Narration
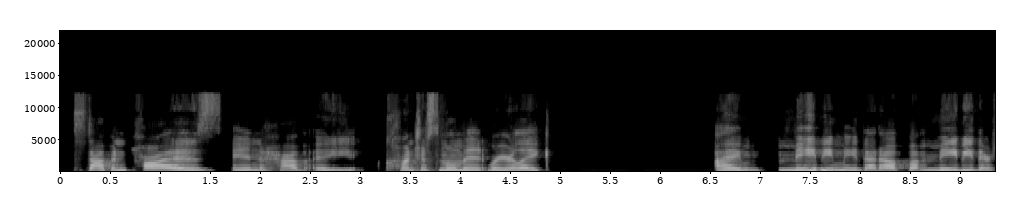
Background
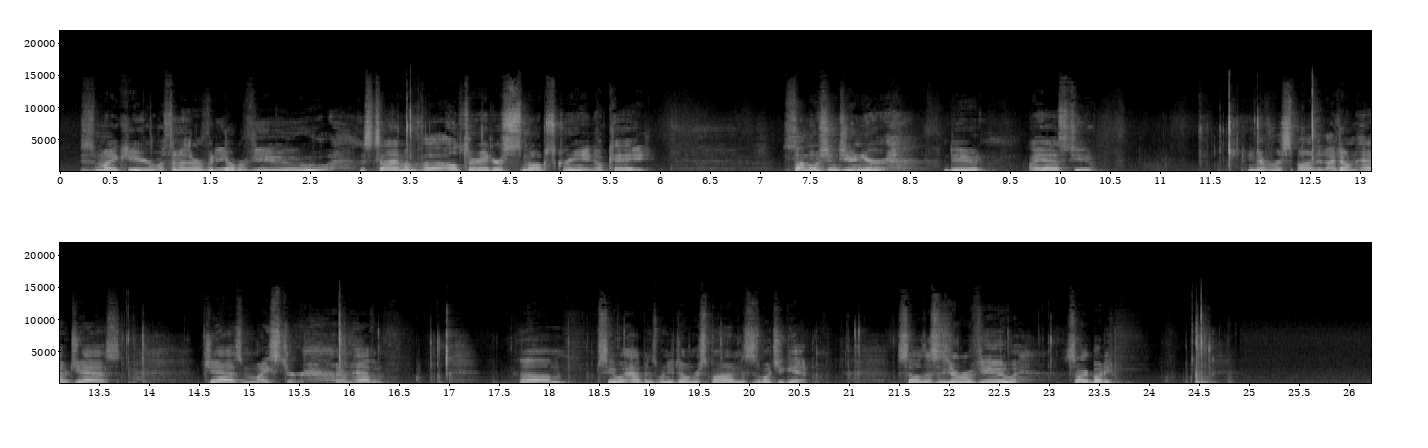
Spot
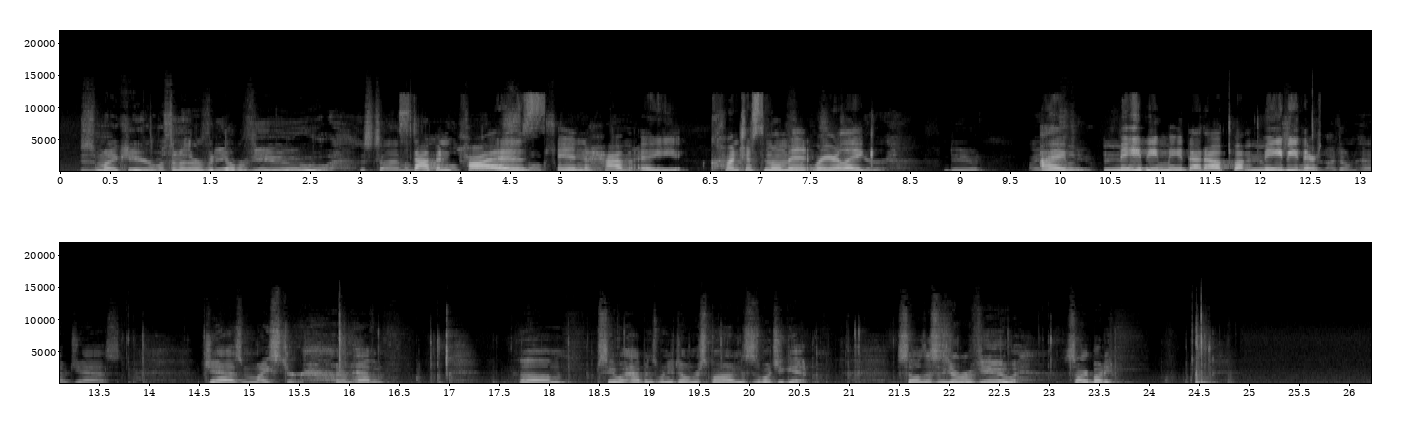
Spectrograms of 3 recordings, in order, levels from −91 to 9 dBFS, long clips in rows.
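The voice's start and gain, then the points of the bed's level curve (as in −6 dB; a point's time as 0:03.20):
3.25 s, +1.0 dB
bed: 0:02.65 −3 dB
0:03.61 −17.5 dB
0:13.14 −17.5 dB
0:14.61 −3.5 dB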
